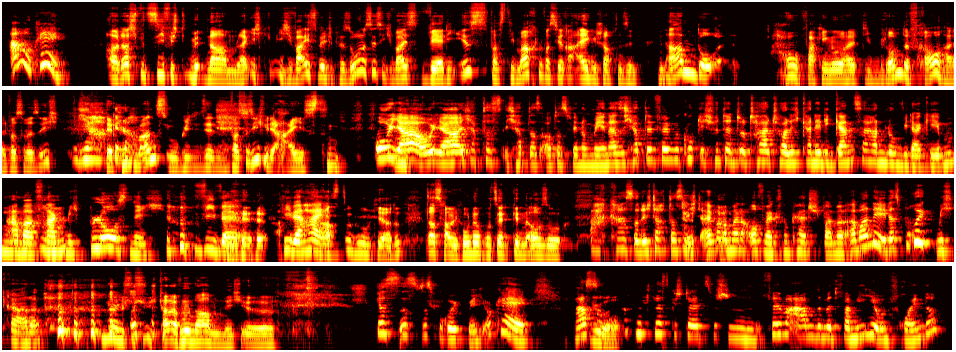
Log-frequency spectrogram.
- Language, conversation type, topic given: German, unstructured, Was macht für dich einen unvergesslichen Filmabend aus?
- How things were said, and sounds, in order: in English: "like"; in English: "fucking no"; laughing while speaking: "Ja, genau"; other background noise; chuckle; tapping; chuckle; stressed: "bloß"; chuckle; unintelligible speech; laugh; chuckle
